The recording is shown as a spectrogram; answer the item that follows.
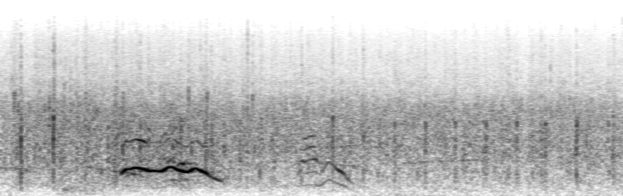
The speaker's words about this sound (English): Let's give him a Kirkland round of applause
